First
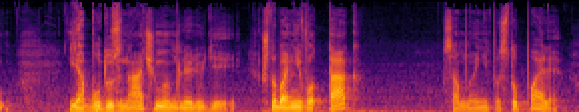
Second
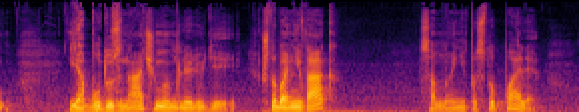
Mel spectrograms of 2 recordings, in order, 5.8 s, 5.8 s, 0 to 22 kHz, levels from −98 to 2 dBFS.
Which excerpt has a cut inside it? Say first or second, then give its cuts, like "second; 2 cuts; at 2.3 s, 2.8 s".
second; 1 cut; at 3.0 s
